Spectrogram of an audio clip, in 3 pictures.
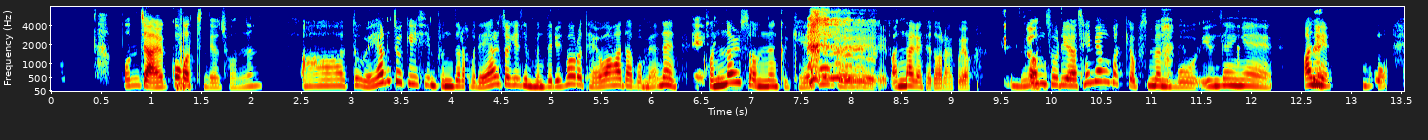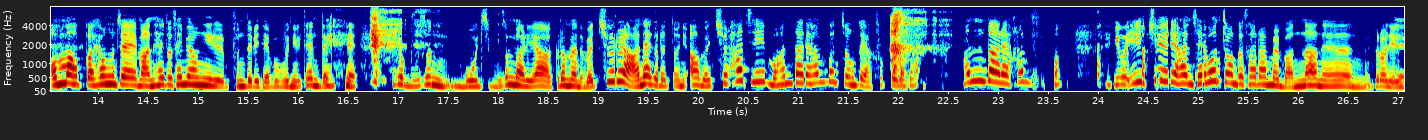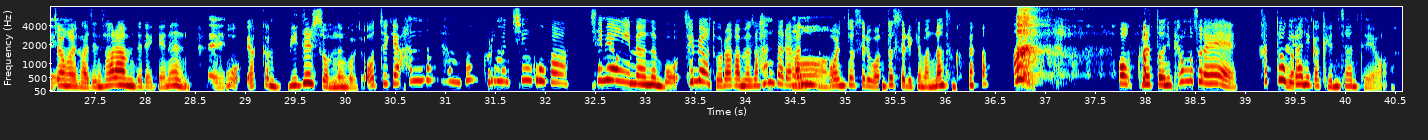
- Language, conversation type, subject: Korean, podcast, 혼자만의 시간이 주는 즐거움은 무엇인가요?
- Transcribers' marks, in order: other background noise; laugh; laughing while speaking: "그쵸"; laugh; laughing while speaking: "네"; laugh; laugh; in English: "원 투 쓰리, 원 투 쓰리"; laugh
